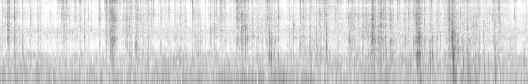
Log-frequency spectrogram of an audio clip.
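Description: Pokémon card booster pack wrapper being torn open and handled, with dense crinkling foil rustles and sharp tearing bursts in an irregular rhythm, close and fairly loud.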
